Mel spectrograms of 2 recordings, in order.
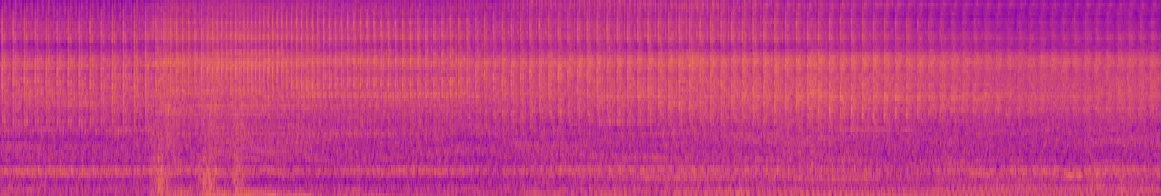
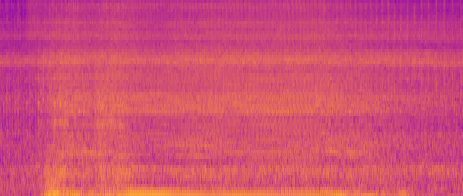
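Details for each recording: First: Daewoo Lanos petrol engine idling: sharp steady valvetrain tick about three times a second from hydraulic lifters, persisting after owner replaced them; a plug had fallen out of the oil channel, so oil pressure wasn't reaching the lifters. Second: Daewoo Lanos petrol engine after repair: a fallen-out oil gallery plug was starving the hydraulic lifters of oil pressure, four rockers replaced; first start idles and revs smoothly with no lifter tick.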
